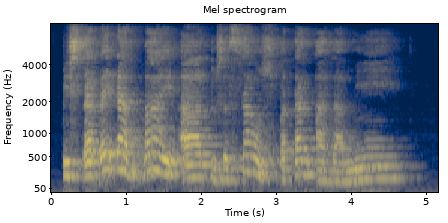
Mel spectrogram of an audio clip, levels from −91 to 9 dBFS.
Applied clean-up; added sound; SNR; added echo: none; none; none; reverberation time 0.6 s.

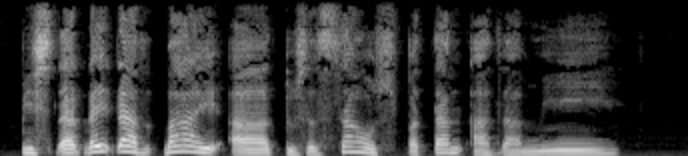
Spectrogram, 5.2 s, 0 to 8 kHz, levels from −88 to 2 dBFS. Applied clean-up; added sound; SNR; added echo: none; none; none; none.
